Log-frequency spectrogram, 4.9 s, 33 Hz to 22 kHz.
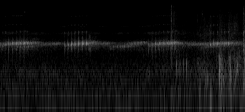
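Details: On 4 March 2023, an Okinawa green tree frog seized by a Garasu-hibaa snake gives a long, steady, nasal, loudly echoing distress scream while other frogs gather.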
